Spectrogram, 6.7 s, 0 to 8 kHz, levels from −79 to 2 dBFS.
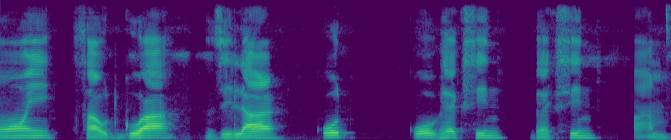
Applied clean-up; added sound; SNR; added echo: none; none; none; none.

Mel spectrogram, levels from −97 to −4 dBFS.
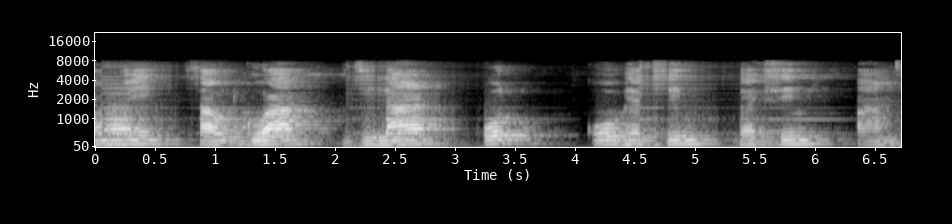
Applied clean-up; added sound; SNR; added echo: neural separator model SepFormer DNS4.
